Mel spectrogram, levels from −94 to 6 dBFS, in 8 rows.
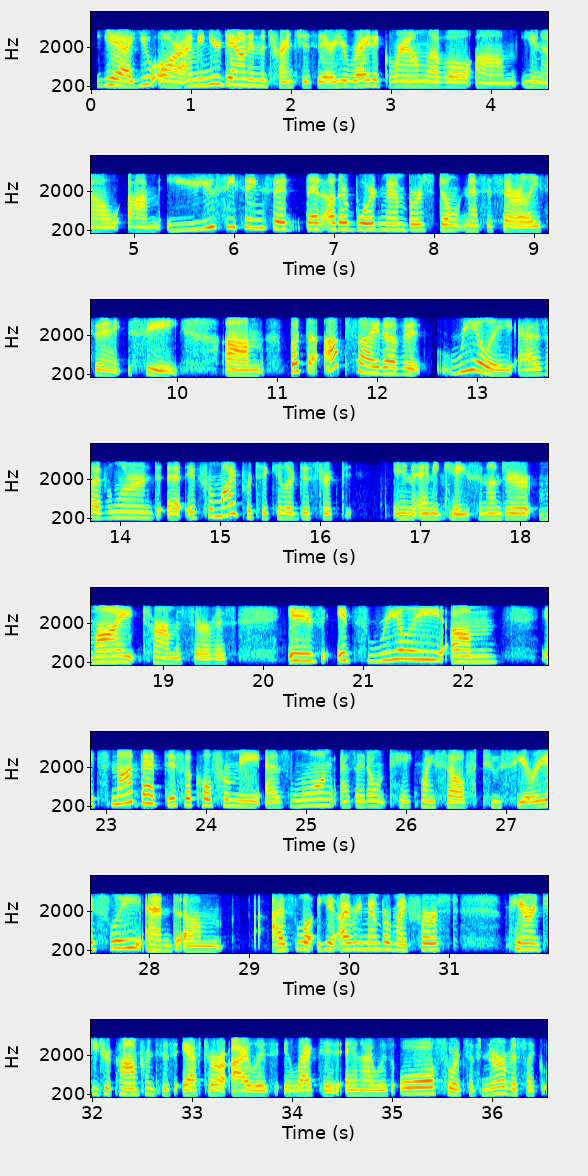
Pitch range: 185-240 Hz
